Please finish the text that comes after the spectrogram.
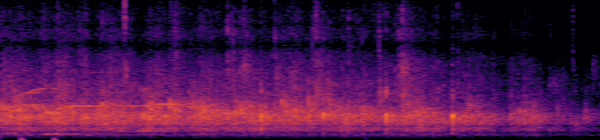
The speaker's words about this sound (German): Ja, gebt Gott Applaus. Wenn wir immer einen Applaus geben, gebt ihm einen Applaus.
